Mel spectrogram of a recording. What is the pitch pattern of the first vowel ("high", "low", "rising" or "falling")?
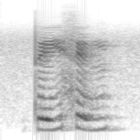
rising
